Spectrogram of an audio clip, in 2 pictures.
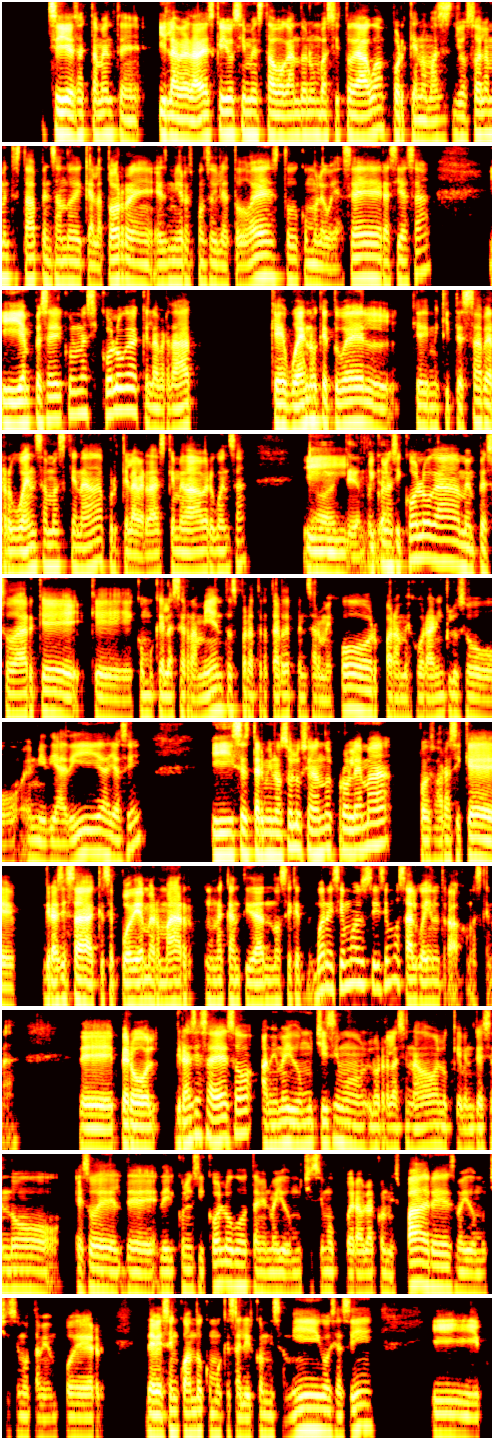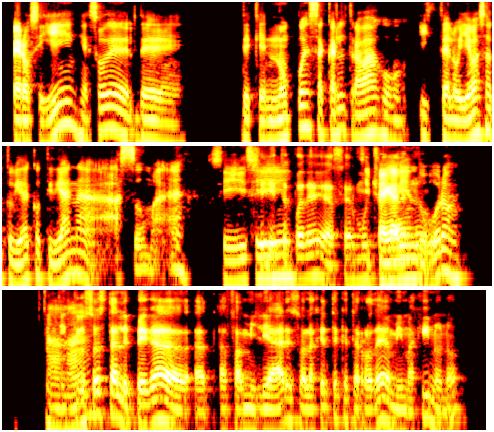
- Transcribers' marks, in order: none
- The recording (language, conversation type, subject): Spanish, podcast, ¿Qué haces para desconectarte del trabajo al terminar el día?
